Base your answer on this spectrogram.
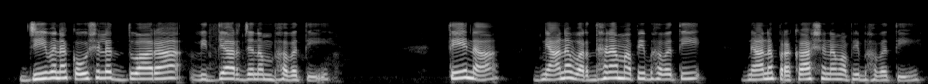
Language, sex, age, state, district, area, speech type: Sanskrit, female, 30-45, Karnataka, Shimoga, rural, spontaneous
